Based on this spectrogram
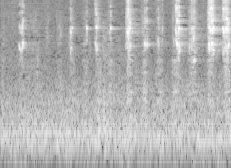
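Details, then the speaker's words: Renault Sandero steering column: short, high, chirpy squeaks in uneven bursts about twice a second as the wheel moves, from the column bearing; replacing the part is the proper fix. "na foto o rolamento aqui dentro faz esse ruído para ver aonde que o mate porque eu não consigo ver direito vem aqui dentro aqui ó tem um rolamento"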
